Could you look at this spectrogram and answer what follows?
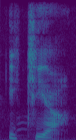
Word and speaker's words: IKEA: unique little thing I purchased at Ikea or Ika it's pronounced I will put it in the pot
